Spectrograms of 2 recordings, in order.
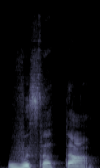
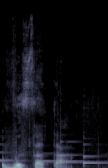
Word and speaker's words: высота: The stress is on the last syllable, so the unstressed letter O is pronounced as A. Combining вы and сата, we get высота.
